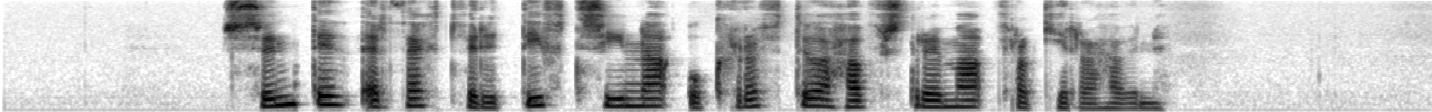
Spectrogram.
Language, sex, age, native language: Icelandic, female, 30-39, Icelandic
